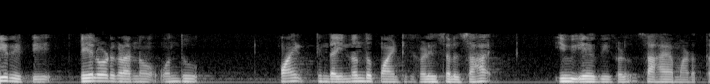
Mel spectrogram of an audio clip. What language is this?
Kannada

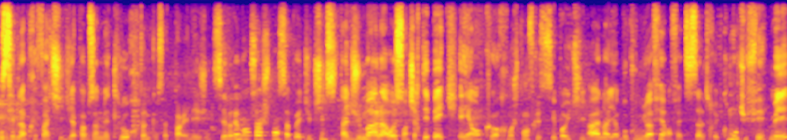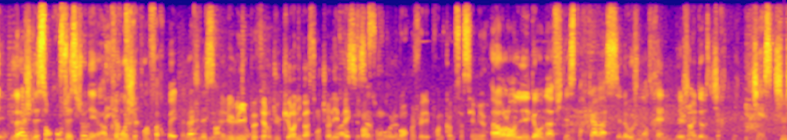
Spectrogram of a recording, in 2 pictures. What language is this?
French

